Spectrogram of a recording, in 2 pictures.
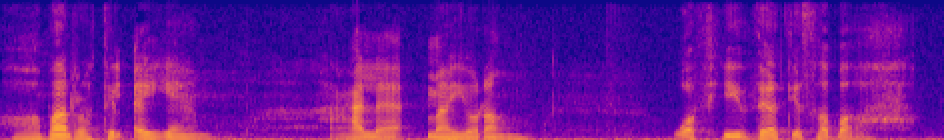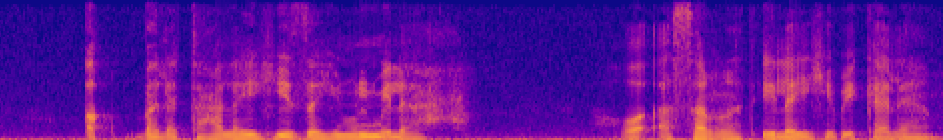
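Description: A woman playing a storyteller of the Arabian Nights, narrating in measured, suspenseful rhymed phrases. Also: low-pitched, a little hiss or hum. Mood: hushed suspense.

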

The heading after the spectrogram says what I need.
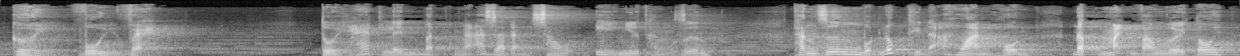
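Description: A man narrating a horror story, shifting between hushed and shouting. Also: medium pitch. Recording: echoey room with faint music.

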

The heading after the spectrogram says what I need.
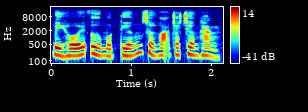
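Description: A woman narrating a novel as an audiobook, with steady, even storytelling. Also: lowish voice, quick pace, dry recording.

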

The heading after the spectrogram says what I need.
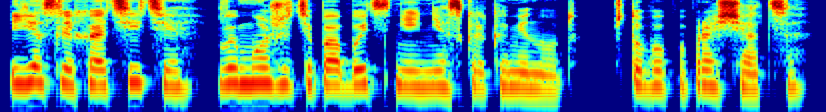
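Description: A woman reading the lines of a calm, formal male paramedic who speaks quietly. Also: medium pitch, brisk, no room sound, clean studio sound, close to an everyday voice. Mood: somber.

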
